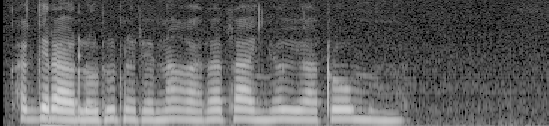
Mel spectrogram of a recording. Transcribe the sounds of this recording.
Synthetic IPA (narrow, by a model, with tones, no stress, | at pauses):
kʰa˦ɡɪ˦ɾa˨lo˨tu˦no˨tɛ˨na˦ɡa˨ta˦ta˦˨ɲwɔ˦ɡɪ˦a˦to˦mu˨no˨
